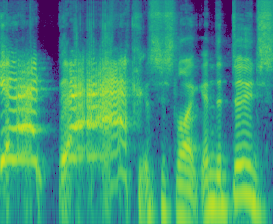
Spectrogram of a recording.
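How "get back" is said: put-on furious scream, very high. Retelling how a man screamed at someone pointing a gun to get back, retelling a scream. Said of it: "he's screaming out".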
